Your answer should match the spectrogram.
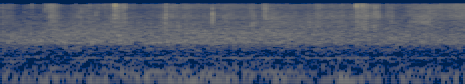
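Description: Small Havanese dogs' claws tapping faintly on a stone step, a few scattered clicks over a low background.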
